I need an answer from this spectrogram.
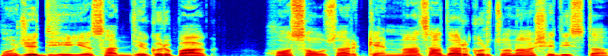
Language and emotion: Goan Konkani, sad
